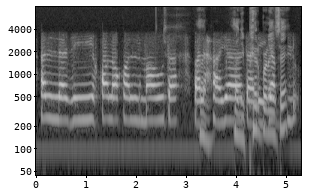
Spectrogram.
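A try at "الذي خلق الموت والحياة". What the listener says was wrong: ہاں جی نہیں، یہاں پر یہ جو لام ہے نا، دونوں لام یہ ہم نے ان کو موٹا نہیں پڑھنا.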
